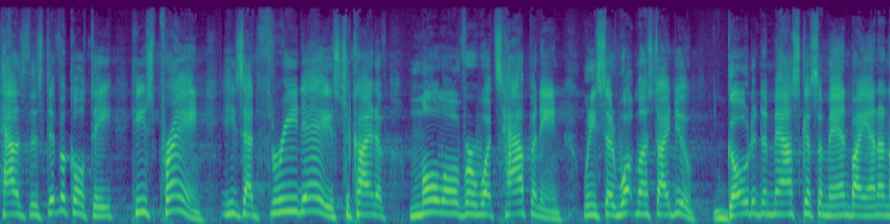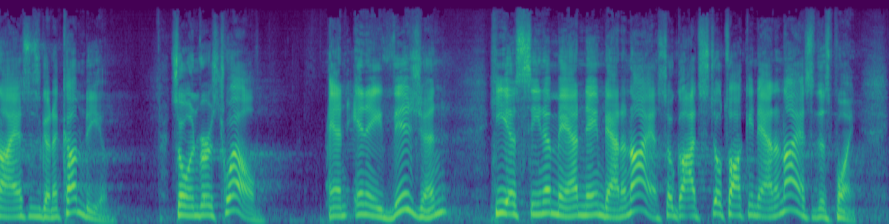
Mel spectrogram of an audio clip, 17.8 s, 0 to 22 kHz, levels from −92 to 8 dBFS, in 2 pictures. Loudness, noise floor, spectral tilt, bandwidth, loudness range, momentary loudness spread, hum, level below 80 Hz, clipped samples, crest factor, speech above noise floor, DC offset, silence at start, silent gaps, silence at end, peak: -17 LUFS; -49 dBFS; -4 dB/octave; 19 kHz; 3 LU; 7 LU; none; -48 dBFS; under 0.1%; 18 dB; 32 dB; under 0.1%; 0 s; none; 0.05 s; 0 dBFS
